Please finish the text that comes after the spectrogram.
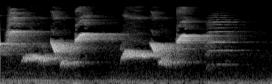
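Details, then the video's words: White-rumped shama singing: loud, clear whistled notes that jump between low and high pitches, with rich overtones, in two similar phrases about a second apart, over a quiet background. "Chích choè lửa hót líu lo"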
